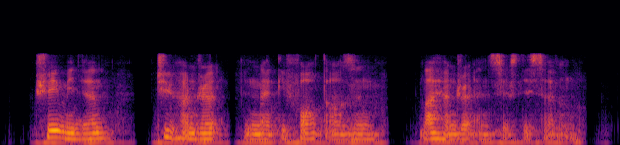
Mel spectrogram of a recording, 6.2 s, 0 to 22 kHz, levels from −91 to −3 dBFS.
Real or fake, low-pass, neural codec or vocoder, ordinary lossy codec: fake; 5.4 kHz; codec, 16 kHz, 4.8 kbps, FACodec; none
